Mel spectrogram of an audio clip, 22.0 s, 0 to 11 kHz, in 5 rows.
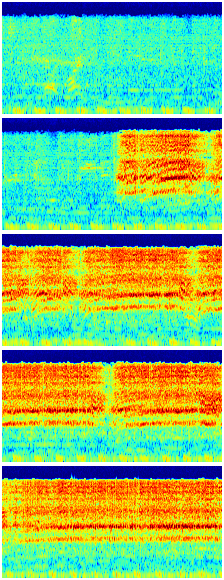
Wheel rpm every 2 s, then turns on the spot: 0, 0, 0, 70, 90, 110, 130, 130, 150, 150, 160.
none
